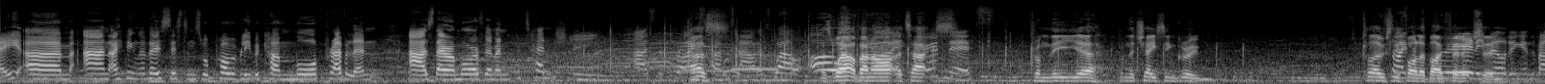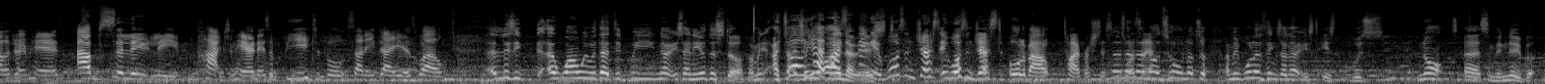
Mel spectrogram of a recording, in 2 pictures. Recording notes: This episode of Service Course was recorded on location at the Hell of the North. Two breathtaking races at Paris-Roubaix.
